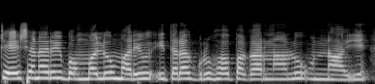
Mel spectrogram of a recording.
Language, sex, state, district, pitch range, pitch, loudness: Telugu, female, Telangana, Hyderabad, 245-270 Hz, 255 Hz, -14 LUFS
